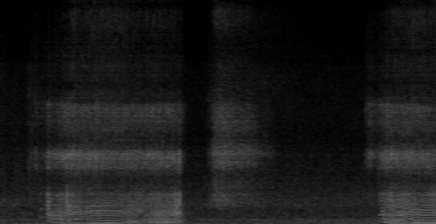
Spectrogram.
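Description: Two long rattling, buzzing breaths with a quieter breath between them; snoring in a short-nosed dog.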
